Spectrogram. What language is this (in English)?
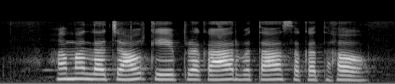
Chhattisgarhi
